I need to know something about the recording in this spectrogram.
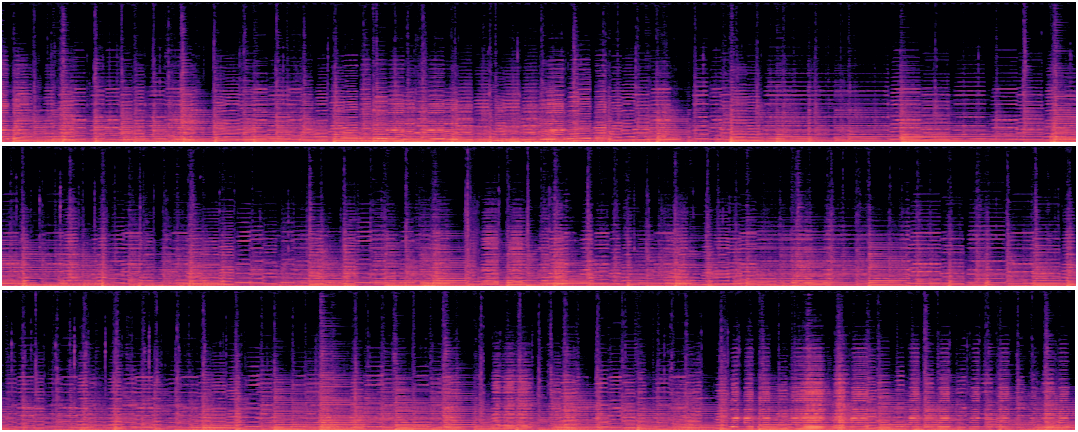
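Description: Piano accordion playing an instrumental tune, with two acoustic guitars strumming the accompaniment. A few seconds in, the accordion plays quick runs up and down.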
